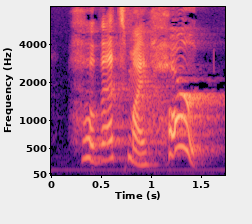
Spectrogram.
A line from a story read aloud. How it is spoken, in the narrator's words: Coyote screamed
